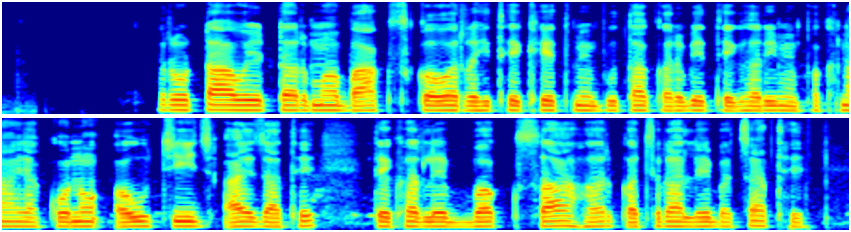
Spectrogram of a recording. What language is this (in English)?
Chhattisgarhi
